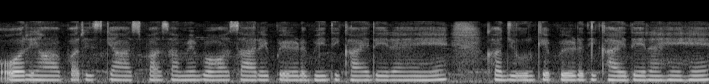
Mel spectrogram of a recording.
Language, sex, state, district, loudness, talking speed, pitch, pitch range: Hindi, female, Chhattisgarh, Bastar, -20 LUFS, 170 wpm, 200 Hz, 200-205 Hz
